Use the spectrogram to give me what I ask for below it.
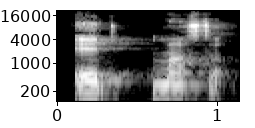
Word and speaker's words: headmaster: Take, for example, look at this word, headmaster. Headmaster. Our stress is on the first syllable.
